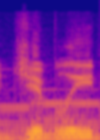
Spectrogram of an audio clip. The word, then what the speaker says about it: Ghibli: Personally, I say Ghibli just because that's how they pronounce it in Japanese.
